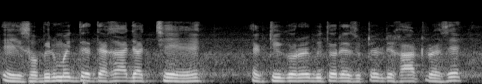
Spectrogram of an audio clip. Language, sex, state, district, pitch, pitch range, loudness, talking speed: Bengali, male, Assam, Hailakandi, 160 Hz, 155-165 Hz, -15 LUFS, 150 wpm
